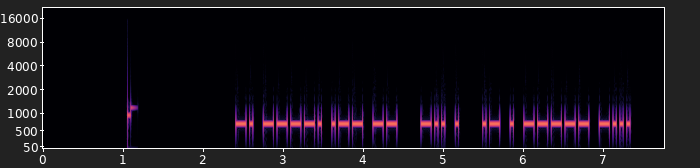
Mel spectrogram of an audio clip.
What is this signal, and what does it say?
Morse code, heard as a keyed tone, about 28 wpm, 700 Hz. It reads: N9WM DE AE0B
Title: USA Callsign DE Callsign - 4 Characters - 28wpm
